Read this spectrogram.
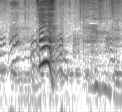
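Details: Lhasa Apso puppies: one sharp, loud yelp that slides steeply downward, with voices talking indoors before and after it.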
